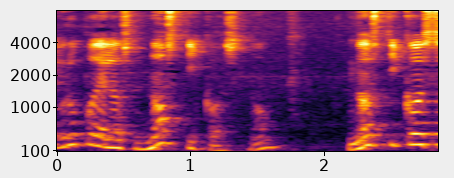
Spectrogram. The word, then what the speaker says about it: gnósticos: de los gnósticos no gnósticos se escribe con g al principio y luego n no gnósticos que eran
